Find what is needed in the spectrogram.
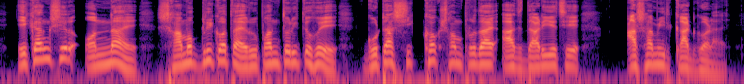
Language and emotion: Bengali, neutral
